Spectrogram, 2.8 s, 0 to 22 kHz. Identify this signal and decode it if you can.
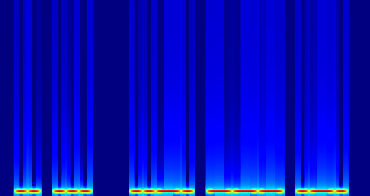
Morse code, heard as a keyed tone, about 25 wpm, 600 Hz. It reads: IS FOR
